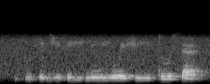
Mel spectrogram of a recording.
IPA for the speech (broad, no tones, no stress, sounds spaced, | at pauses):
ç u ç ɒ ɟ iː s iː ɟ ũ n iː w e ʃ iː t u s æ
